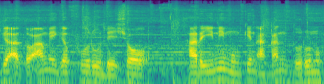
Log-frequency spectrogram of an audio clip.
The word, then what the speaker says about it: でしょう: Desho. Mungkin jangan salah pengucapan ya, bukan desyo tapi desho.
